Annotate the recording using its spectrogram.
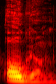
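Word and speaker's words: Ogham: but it is actually an ancient celtic language called om or ogum depending on whose pronunciation you follow you actually read it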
